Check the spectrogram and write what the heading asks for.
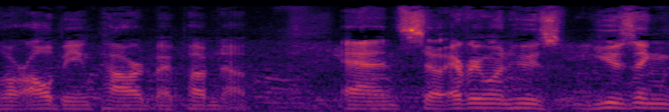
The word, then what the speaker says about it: PubNub: I mean, we're a publish subscribe system, and so PubNub rhymes with pub sub, and it was just a good brand to go after.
